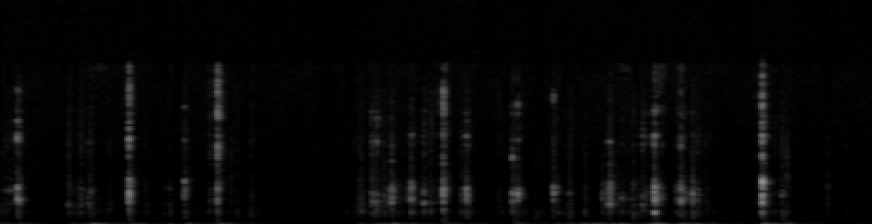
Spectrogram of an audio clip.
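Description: Faint typing on a computer keyboard: short runs of keystrokes with pauses between, as an IP address and then a password are typed in.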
